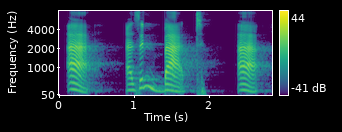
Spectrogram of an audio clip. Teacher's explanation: The next one is A as in bat, A, unrounded, front, open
